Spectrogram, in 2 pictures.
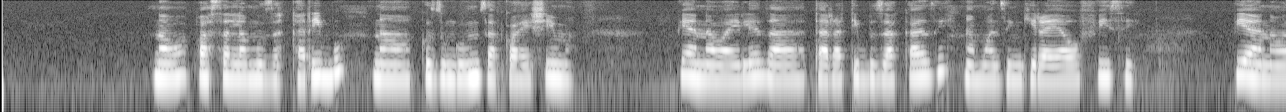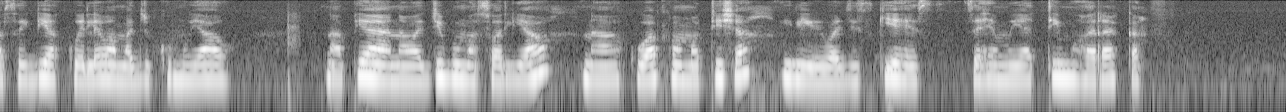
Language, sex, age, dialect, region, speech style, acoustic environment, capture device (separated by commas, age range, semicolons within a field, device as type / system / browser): Swahili, female, 25-34, Kenya - Mombasa, Kenya, focused; anxious; nervous, nature; people talking; silence; appliances; construction; traffic, desktop / Windows / Chrome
